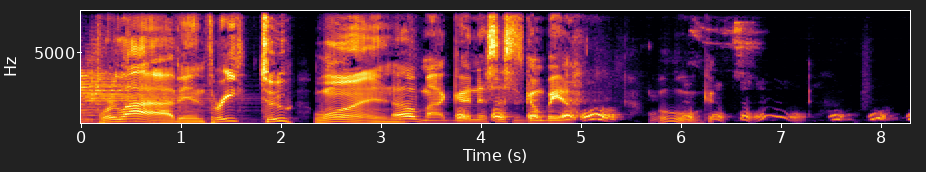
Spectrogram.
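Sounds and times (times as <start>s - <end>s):
speech: 0.2s - 7.4s
hunter imitating an owl hoot: 4.1s - 8.1s.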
